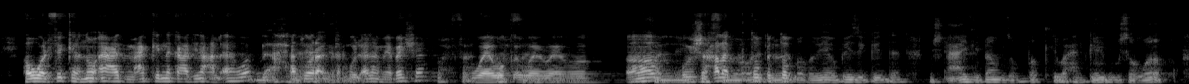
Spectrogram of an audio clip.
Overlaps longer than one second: present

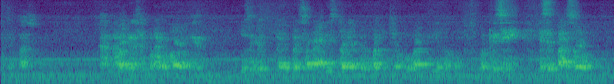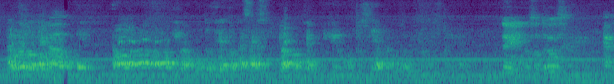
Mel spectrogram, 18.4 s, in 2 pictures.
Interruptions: present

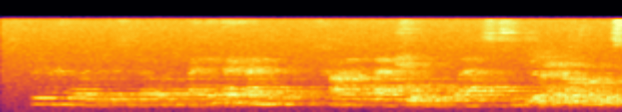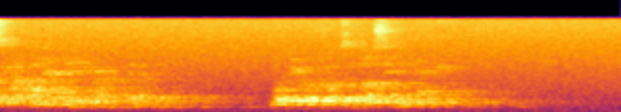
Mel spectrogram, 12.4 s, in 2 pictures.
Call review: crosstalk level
present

